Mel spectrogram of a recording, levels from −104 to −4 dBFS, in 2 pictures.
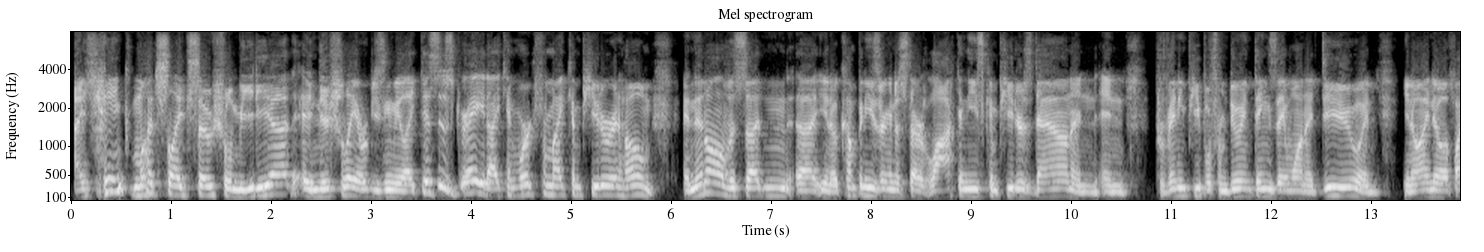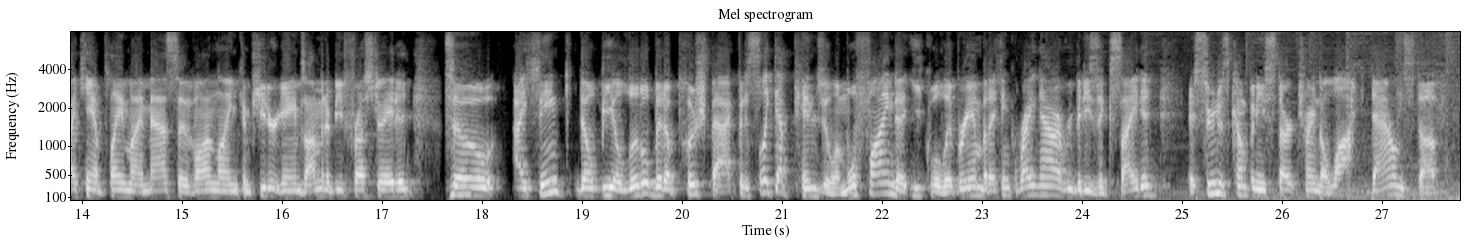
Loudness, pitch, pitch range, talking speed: -20 LUFS, 130 Hz, 115-145 Hz, 225 wpm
